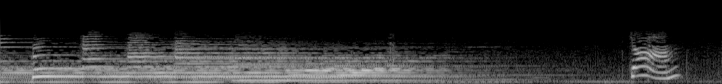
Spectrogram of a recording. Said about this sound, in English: let's ring Mr. Edwards' bell first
